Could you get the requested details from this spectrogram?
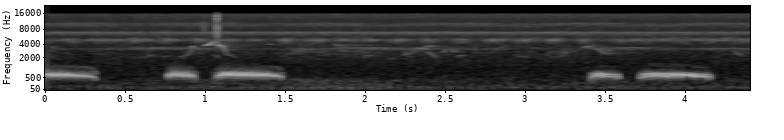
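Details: Spotted dove used as a decoy, cooing in the 'thổ pha nước gù' style. Two pairs of a quick coo and a longer sustained one are separated by a two-second pause. A faint click and distant chirps are also heard.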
